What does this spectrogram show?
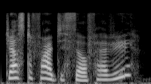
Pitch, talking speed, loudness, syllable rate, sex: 260 Hz, 160 wpm, -19 LUFS, 5.7 syllables/s, female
